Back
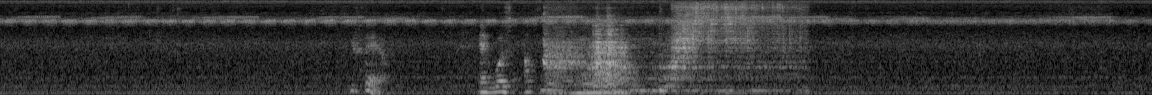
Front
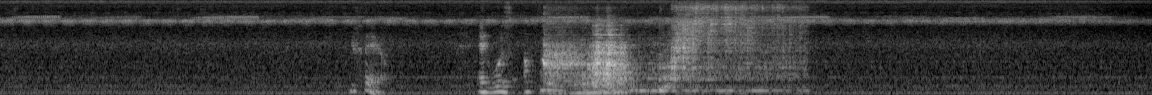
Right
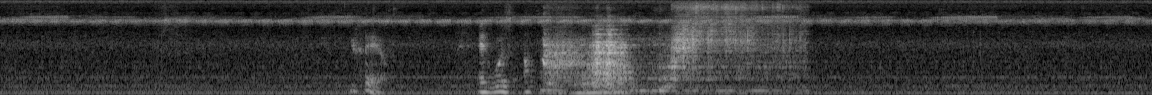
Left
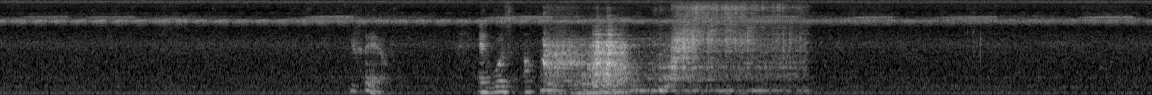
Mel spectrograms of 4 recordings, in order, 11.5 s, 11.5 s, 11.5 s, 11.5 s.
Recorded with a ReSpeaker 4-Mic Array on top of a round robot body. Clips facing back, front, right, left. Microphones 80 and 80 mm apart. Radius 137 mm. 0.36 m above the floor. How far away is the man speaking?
About 2 m.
